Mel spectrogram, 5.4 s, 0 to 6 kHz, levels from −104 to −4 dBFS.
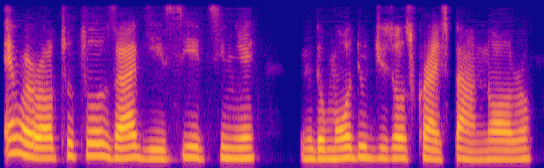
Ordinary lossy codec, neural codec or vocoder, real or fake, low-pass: none; codec, 16 kHz, 1.1 kbps, Voila-Tokenizer; fake; 5.4 kHz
